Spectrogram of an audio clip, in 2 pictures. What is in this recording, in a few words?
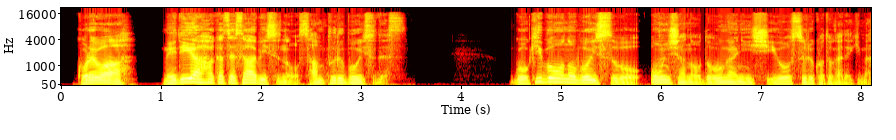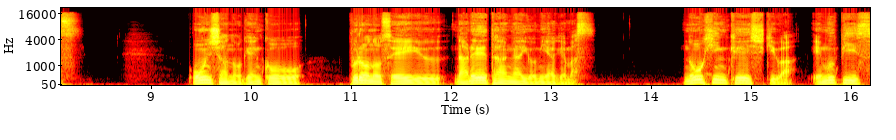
cool, narration sample voice men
